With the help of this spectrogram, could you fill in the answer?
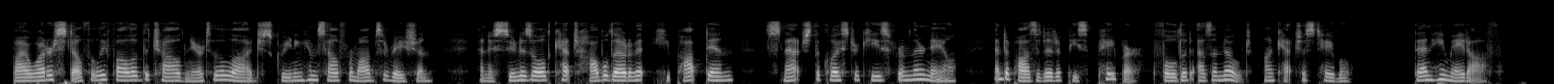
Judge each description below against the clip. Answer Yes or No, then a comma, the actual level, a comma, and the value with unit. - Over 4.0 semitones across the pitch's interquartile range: No, average, 3.3 semitones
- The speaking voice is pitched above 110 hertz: Yes, medium, 185 Hz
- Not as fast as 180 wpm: No, average, 195 wpm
